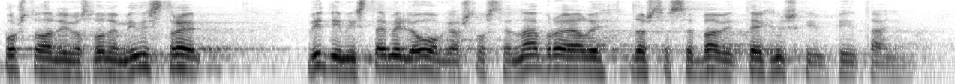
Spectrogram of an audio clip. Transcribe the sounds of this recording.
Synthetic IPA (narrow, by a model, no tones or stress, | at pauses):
po̞ʃt̪oʋaniɡo̞spo̞d̪ineminist̪ɾe | ʋid̪imist̪e̞me̞ʎuo̞ʋo̞ɡaʃt̪o̞st̪e̞nabɾo̞jalid̪at͡ʃe̥t̪e̞se̞baʋit̪e̞xnit͡ʃkimpiːt̪a̰ɲima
